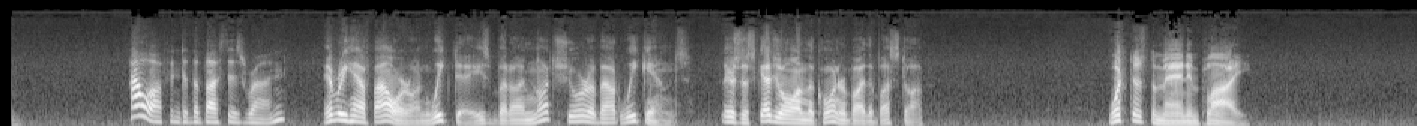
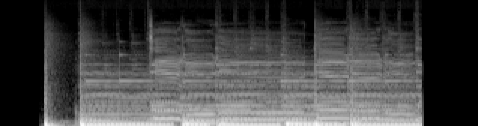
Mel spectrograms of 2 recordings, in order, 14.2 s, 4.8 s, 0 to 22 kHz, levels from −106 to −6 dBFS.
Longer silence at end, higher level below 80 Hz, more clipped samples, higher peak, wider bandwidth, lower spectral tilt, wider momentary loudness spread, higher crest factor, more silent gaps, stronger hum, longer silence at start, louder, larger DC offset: first, 1.7 s vs 0.55 s; second, -44 dBFS vs -22 dBFS; neither; first, 0 dBFS vs -4 dBFS; first, 11 kHz vs 3.8 kHz; second, -7 dB/octave vs -9 dB/octave; first, 12 LU vs 7 LU; about the same, 18 dB vs 16 dB; neither; neither; second, 0.1 s vs 0.45 s; first, -17 LUFS vs -24 LUFS; neither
